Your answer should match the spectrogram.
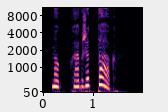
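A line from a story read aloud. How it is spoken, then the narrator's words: Confused tearful mutter. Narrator (Russian): Растерянно пробормотала Кэсси, и в ее прекрасных зеленых глазах заблестели слезы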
